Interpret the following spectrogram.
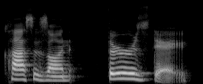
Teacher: notice Thursday was louder and the reason is because that's the important thing I'm checking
